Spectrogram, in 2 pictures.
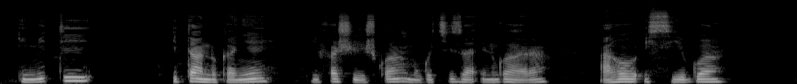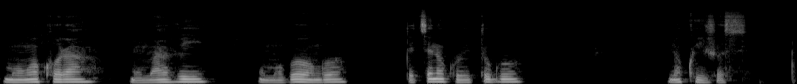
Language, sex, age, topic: Kinyarwanda, male, 18-24, health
